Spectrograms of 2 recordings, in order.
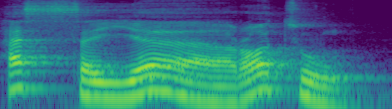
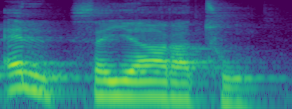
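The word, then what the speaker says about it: السيارة: Une voiture, on va dire as-sayyaratu. On ne va jamais dire el-sayyaratu.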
